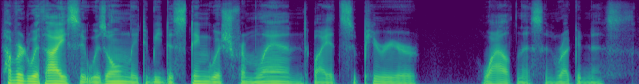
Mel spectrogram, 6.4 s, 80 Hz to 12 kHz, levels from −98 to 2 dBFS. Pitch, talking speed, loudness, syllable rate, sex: 90 Hz, 160 wpm, -23 LUFS, 5.1 syllables/s, male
